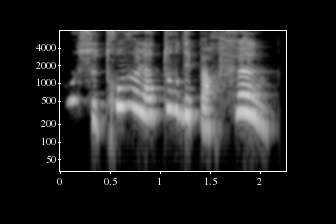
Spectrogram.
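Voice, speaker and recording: A sweet little female mouse from a storybook, voiced by a woman, polite and wide-eyed. The voice sits very high and swoops in an exclamatory sing-song, always eager. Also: big pitch swings, slow, a little mellow, full character voice. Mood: hopeful, curious.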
